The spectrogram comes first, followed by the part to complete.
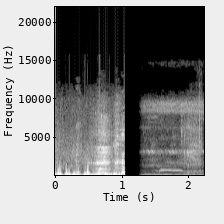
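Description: A laugh over heavy wind noise buffeting the microphone. About a second in, the sound cuts off abruptly, leaving faint outdoor ambience with a short, thin tone.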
